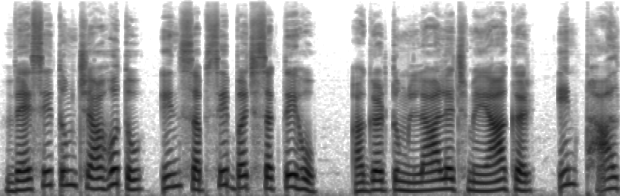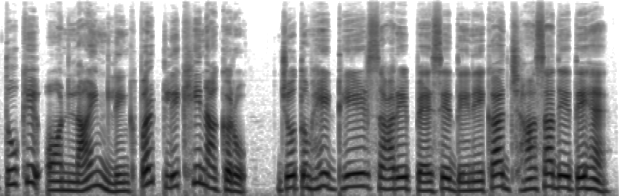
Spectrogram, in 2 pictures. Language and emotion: Hindi, disgusted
